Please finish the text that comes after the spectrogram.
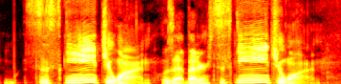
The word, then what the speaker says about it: Saskatchewan: Saskatchewan. Was that better? Saskatchewan. The cat chews on.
